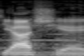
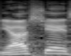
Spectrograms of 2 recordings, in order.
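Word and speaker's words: Yachie: about it but her her first name has c-h-i-e so it should be pronounced yashya and yashiya sounds pretty good but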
